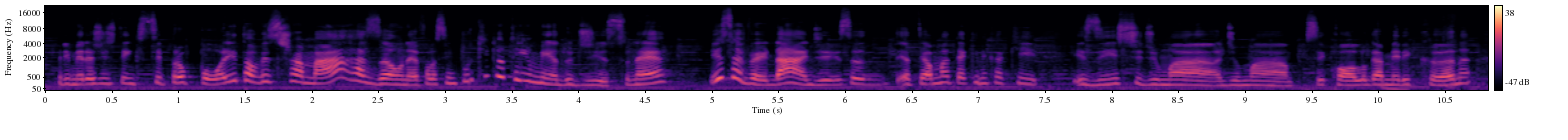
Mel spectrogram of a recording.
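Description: A woman co-hosting a casual chat, animated, laughing often and talking straight to the listeners. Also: on the high side. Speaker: co-host.

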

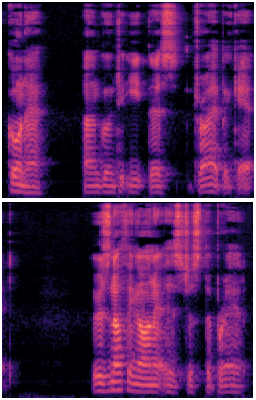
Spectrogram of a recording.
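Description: A man's voice: lowish voice, fairly even intonation, normal speed, creaky, pitched below the performer's own voice. A man playing a brash, irritable, eccentric ad agency boss in a comedy script, volatile and blustering. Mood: deadpan boasting. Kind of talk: comedy script read aloud.

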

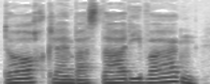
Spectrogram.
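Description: A woman's voice: deep voice, steady tone, slow, a little mellow. A woman voicing a friendly, grinning male servant guide who talks in broken, simple phrases.

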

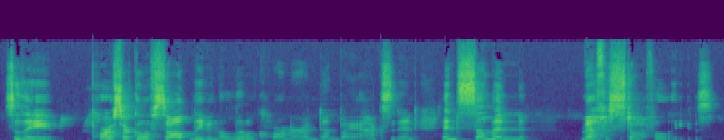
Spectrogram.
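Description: A woman improvising a comic horror crossover tale, rambling wryly with fillers and asides. Her voice sits notably low. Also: expressive, moderate pace. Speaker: storyteller.

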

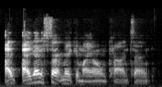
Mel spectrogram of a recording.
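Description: A man's voice: lowish voice, very animated, a little fast, no echo, recorded from a distance. A man telling stories in a casual podcast chat, rambling and restarting his sentences as he goes. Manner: rambling, self-correcting storyteller with frequent restarts. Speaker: podcast guest, gym meme page creator.

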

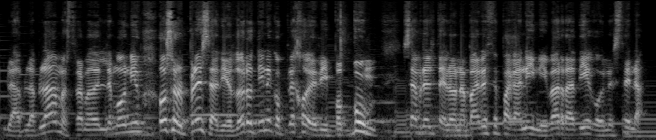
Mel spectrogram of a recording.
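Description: A man races through a recap of a tabletop role-playing session in short, clipped fragments. His voice is bright and lively, swooping up and down as he goes. Soft guitar music plays behind him. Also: fairly high pitch, fast. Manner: clipped telegraphic phrases with voiced bits. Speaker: player recapping the campaign. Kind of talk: rapid comic session recap.

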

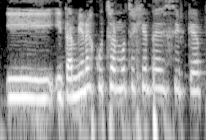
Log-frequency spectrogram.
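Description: A woman's voice: high voice, normal speed. A woman co-hosting a casual talk show, chatty and laughing often. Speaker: co-host. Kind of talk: casual chat.

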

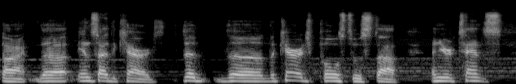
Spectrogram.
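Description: Guy running a tabletop game, slightly high voice, stop-and-start narration, faint music. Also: moderate pace, a bit bright. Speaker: game master.

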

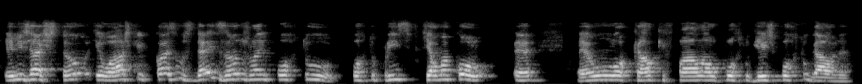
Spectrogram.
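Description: On his live football betting show, this man talks in a casual, chatty way, with plenty of fillers and restarts. His high voice moves at normal speed with a slightly mellow tone, and the audio is lo-fi.

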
